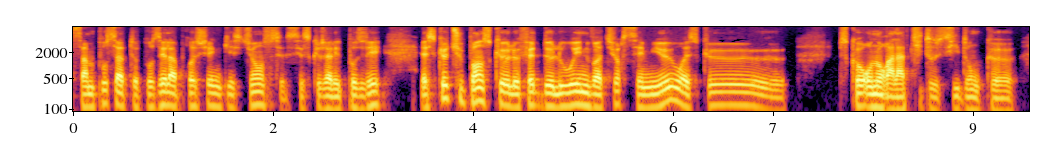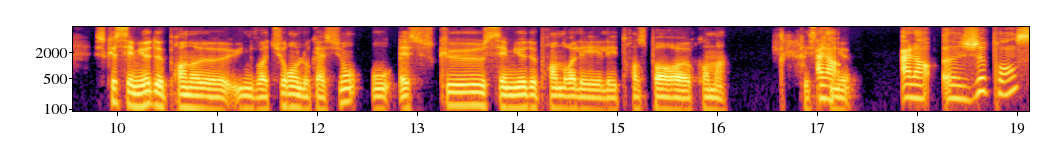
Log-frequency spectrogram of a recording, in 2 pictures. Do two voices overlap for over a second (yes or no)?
no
